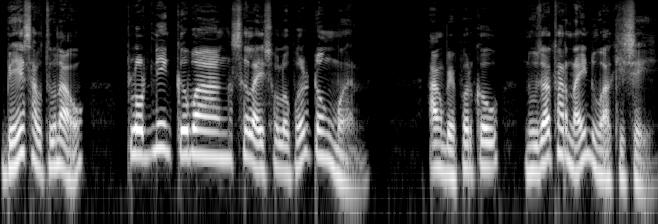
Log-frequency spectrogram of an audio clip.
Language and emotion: Bodo, surprised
